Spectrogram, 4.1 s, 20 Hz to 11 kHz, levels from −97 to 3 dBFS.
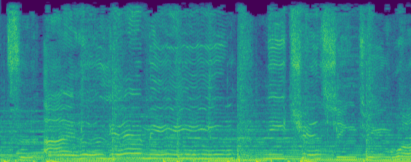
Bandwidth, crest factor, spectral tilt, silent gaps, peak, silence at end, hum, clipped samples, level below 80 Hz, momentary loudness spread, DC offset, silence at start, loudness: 11 kHz; 12 dB; -5 dB/octave; none; 0 dBFS; 0 s; none; under 0.1%; -20 dBFS; 2 LU; under 0.1%; 0 s; -12 LUFS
